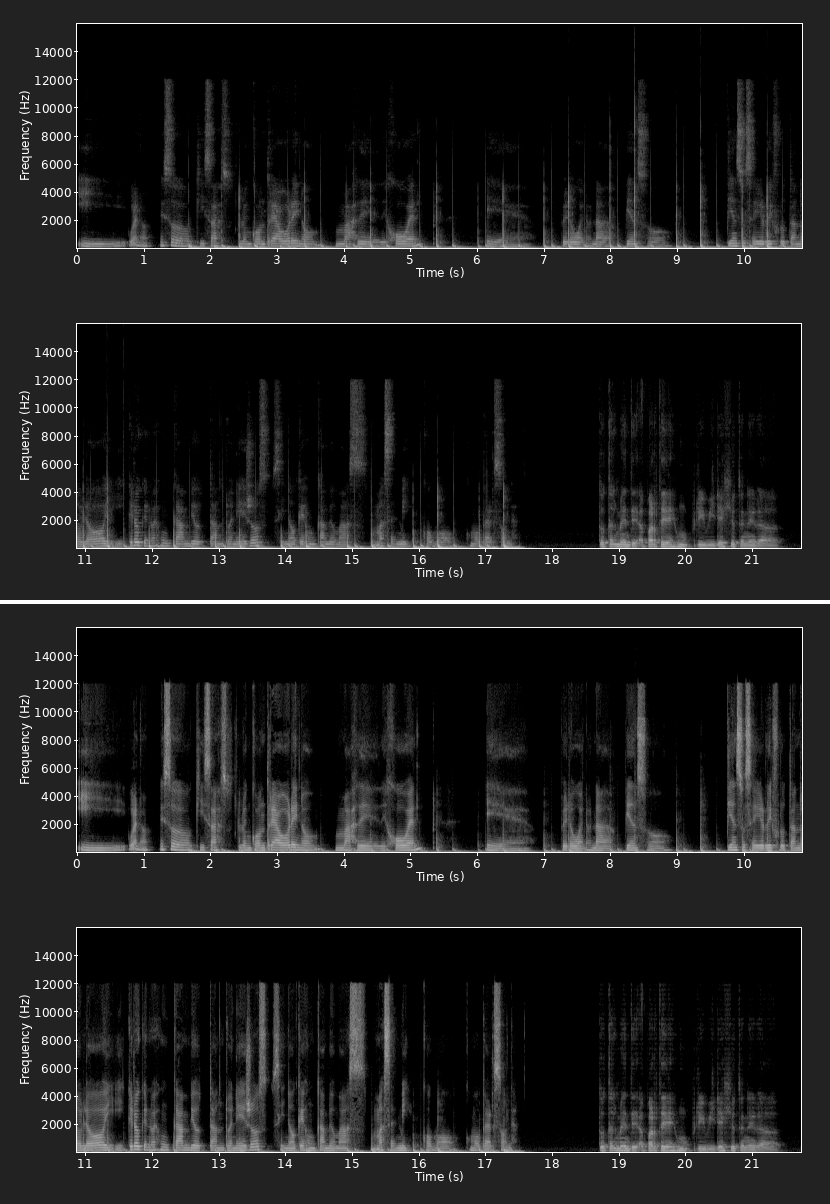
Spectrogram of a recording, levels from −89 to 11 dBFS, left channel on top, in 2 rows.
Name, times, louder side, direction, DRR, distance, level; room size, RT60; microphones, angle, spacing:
voice 1, 0.0-5.2 6.1-6.8 7.3-8.9 9.7-17.5, right 8 dB, 70° right, 0.4 m, -31 dB
sound 1, 1.7-17.5, left 4 dB, 75° left, 0.5 m, -33 dB
voice 2, 18.7-21.4, equal, ahead, 0.5 m, -31 dB
9.8 x 5.0 x 2.8 m
head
